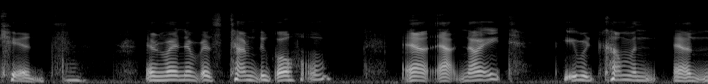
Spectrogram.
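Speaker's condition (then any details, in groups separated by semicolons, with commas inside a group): Cerebral palsy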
